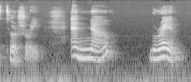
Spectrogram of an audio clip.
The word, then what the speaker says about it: Graham: And now Graham. Graham. You see? Here, you can see here has sound, but it's not pronounced. It reduces to schwa sound again.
